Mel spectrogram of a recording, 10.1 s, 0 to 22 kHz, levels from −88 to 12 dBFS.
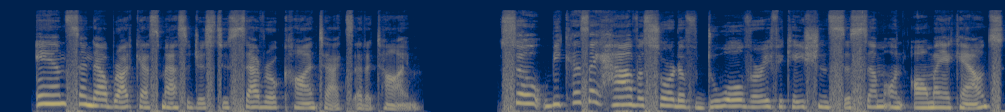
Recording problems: distortion; slight; 5 dB below the speech

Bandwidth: 14.5 kHz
